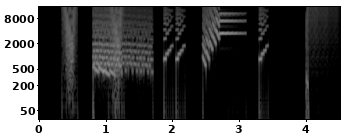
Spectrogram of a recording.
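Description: A short electronic jingle plays with a rising, warbling tone.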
